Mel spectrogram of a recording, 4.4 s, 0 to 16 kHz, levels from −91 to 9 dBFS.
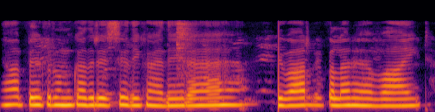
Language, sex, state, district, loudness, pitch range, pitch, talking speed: Hindi, female, Jharkhand, Palamu, -12 LUFS, 230-245 Hz, 235 Hz, 220 wpm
